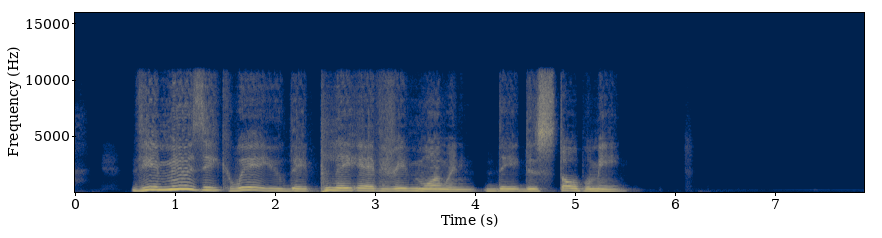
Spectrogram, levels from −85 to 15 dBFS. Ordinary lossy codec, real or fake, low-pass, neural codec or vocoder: none; fake; 10.8 kHz; codec, 16 kHz in and 24 kHz out, 0.4 kbps, LongCat-Audio-Codec, fine tuned four codebook decoder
